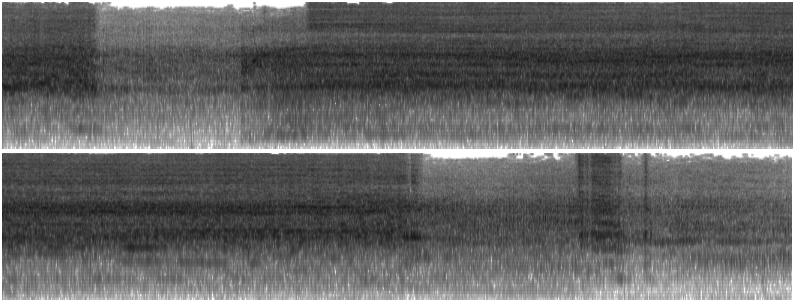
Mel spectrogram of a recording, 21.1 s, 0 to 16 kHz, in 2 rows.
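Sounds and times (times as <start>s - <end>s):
angle grinder cutting steel: 0.0s - 21.0s.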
